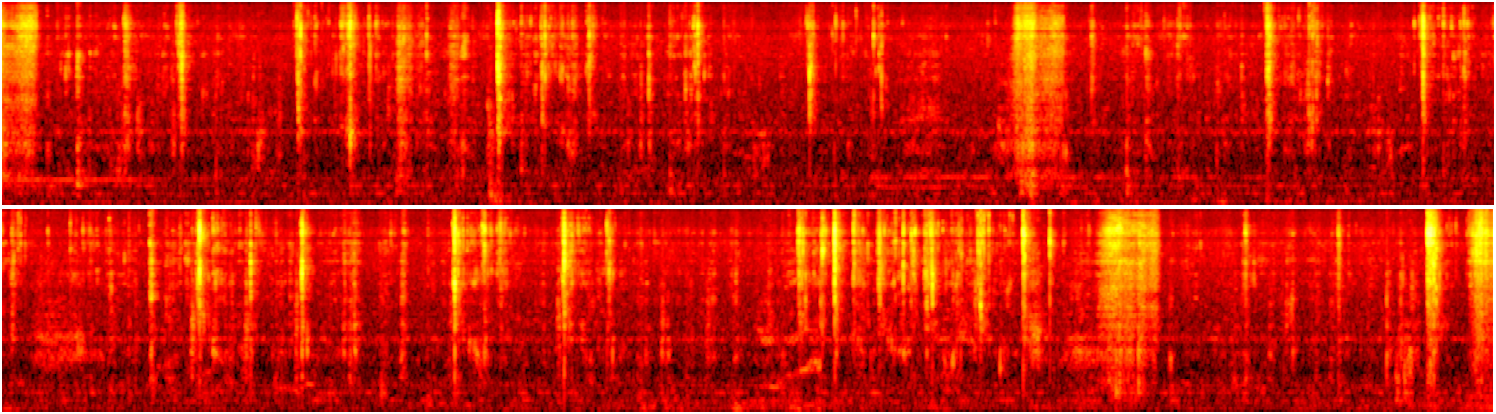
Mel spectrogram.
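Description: Close-miked chewing and mouth sounds of a person eating mutton bhuna and pulao by hand, with irregular wet smacks and sharp clicks, a few of them louder.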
